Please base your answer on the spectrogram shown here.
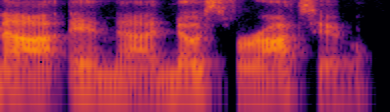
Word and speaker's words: NOS4A2: Yeah, like in Nosferatu, which if you're not familiar with that book, it's a license plate. So that's how you pronounce it, but it's NOS4A2.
